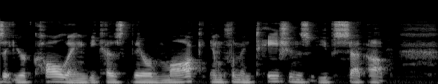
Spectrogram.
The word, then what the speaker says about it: Moq: unit testing framework and MOC which allows you to it's spelled moq but it's to MOC MOC K out implementations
